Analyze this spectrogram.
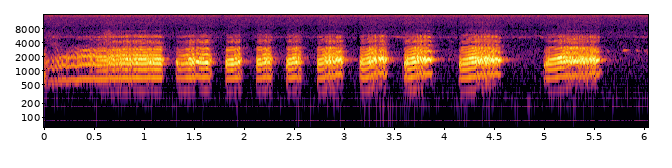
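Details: Red junglefowl at a trapping site, 20 January 2023: a rising series of about ten nasal, harmonic clucks, the notes spaced about half a second apart and growing louder, ending in two longer drawn notes.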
